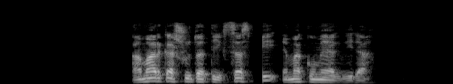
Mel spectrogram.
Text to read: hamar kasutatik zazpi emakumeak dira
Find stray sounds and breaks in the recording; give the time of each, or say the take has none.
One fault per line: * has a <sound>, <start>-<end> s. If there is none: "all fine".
* has a dropout, 2.5-2.6 s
